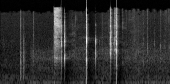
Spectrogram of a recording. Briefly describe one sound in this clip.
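Something clinks and taps sharply close by.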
